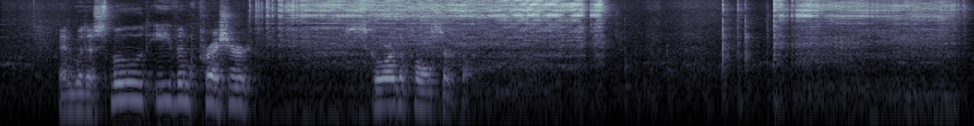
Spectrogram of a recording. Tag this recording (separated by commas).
Speech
